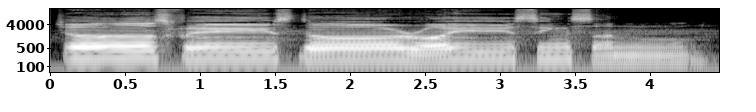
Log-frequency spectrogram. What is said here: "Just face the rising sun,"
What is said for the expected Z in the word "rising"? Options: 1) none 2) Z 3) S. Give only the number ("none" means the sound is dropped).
3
